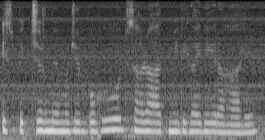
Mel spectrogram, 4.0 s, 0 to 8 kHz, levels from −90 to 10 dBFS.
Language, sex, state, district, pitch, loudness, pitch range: Hindi, female, Arunachal Pradesh, Papum Pare, 195 Hz, -14 LUFS, 185-205 Hz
